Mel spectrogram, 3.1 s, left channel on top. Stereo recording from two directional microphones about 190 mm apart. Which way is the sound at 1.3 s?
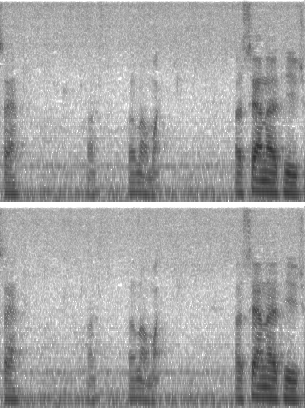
10° left (ahead or behind).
